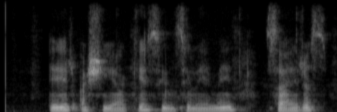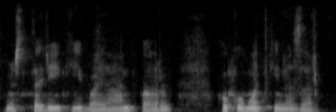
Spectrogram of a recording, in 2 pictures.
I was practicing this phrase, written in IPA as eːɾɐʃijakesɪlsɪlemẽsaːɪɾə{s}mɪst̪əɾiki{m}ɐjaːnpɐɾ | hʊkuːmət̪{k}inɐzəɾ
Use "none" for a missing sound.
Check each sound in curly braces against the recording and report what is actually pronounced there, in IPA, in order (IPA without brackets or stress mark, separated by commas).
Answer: s, b, k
